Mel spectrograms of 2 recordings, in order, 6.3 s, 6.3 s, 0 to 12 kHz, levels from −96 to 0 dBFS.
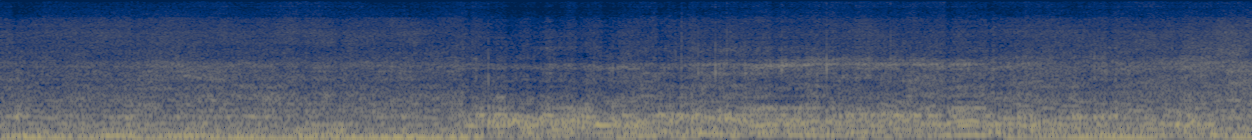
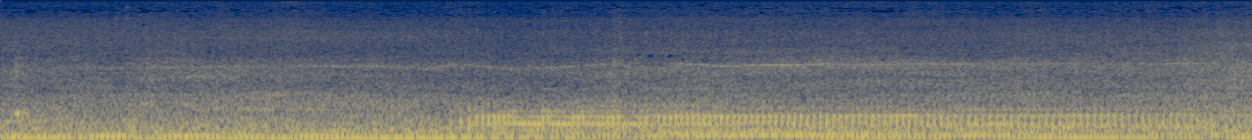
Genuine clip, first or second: second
